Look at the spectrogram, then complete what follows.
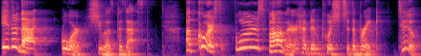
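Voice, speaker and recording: A woman's voice: mid-range voice, huge pitch swings, unhurried, a bit bright. A woman reading a children's novel aloud, shifting her voice for each character as she goes. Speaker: reader.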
